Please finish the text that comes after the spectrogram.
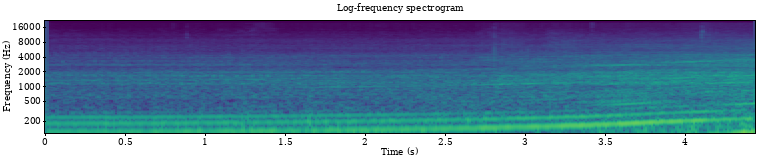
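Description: A 2025 Yamaha R9 sportsbike engine drones loud and close in a steady, smooth tone whose pitch climbs gently as it pulls, with no talking over it.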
